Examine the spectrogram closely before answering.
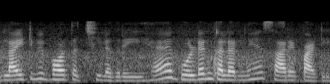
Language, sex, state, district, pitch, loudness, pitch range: Hindi, female, Chhattisgarh, Raipur, 220 Hz, -18 LUFS, 195-240 Hz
